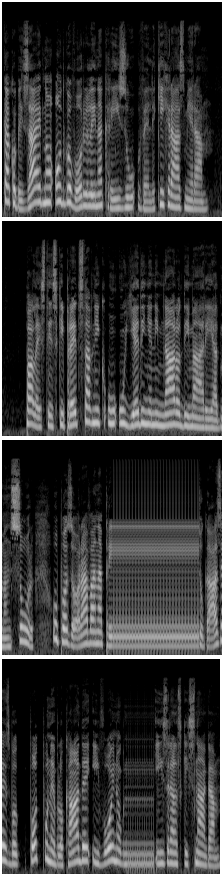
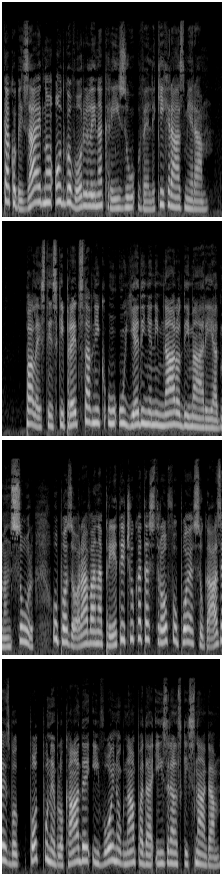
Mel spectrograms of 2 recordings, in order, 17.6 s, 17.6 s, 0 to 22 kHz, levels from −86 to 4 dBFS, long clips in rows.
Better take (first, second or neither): second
